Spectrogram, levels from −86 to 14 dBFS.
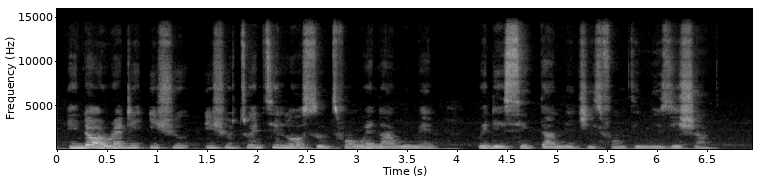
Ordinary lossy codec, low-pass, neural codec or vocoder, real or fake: none; 14.4 kHz; none; real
